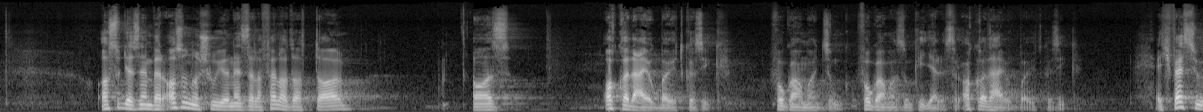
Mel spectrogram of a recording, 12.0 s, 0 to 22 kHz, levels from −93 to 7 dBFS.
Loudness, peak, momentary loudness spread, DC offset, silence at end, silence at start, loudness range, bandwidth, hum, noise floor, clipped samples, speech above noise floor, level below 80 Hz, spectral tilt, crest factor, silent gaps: -21 LUFS; 0 dBFS; 17 LU; under 0.1%; 0 s; 1 s; 7 LU; 19 kHz; none; -59 dBFS; under 0.1%; 39 dB; -62 dBFS; -5 dB/octave; 22 dB; none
